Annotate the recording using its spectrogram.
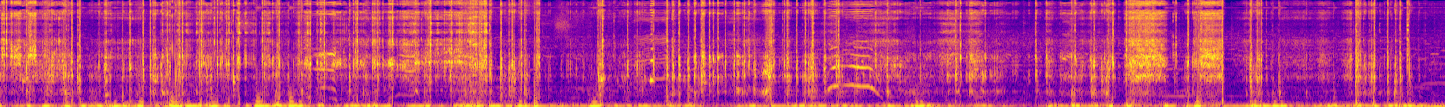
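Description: Wind buffeting the microphone of a camera on a fishing boat, a heavy gusting rumble with frequent knocks. Voices of the people aboard come through underneath, with a short rising-and-falling call about eight and a half seconds in.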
